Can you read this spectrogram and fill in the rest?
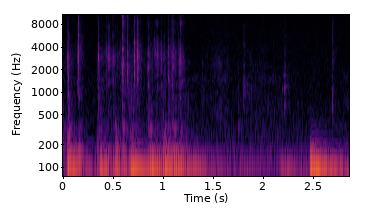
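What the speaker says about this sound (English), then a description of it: "I'm just going to type in the word bright." Quick, light clicking keystrokes on a computer keyboard come in a short flurry, then pause and resume with a final tap, close and fairly quiet.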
